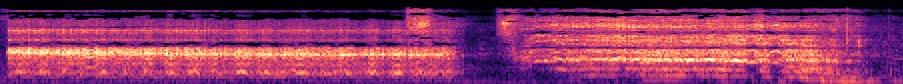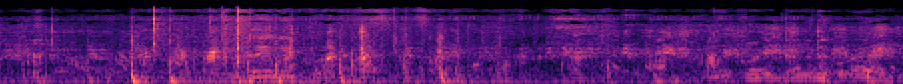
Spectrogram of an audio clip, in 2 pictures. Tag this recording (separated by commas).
horse neighing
